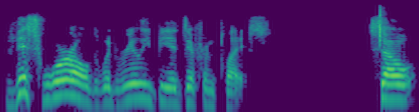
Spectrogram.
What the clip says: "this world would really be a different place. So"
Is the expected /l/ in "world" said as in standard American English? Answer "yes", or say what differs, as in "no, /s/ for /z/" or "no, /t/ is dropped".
yes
